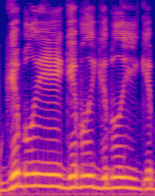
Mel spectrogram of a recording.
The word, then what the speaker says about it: Ghibli: I think some of my family actually thinks this one's kind of up there in the, favorite Ghibli movies of all time.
